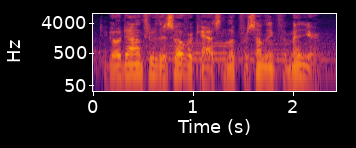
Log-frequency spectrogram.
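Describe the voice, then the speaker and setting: An actor playing a steady airline captain in a radio drama, speaking with measured authority and a wry edge. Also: male voice, on the low side, noisy background, natural voice. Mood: grave, decisive. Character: steady, commanding male airline captain under pressure.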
